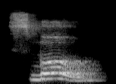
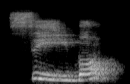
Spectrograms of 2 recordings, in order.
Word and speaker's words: Sbo: And this is a name for girls, and it's shortened this way. Sbo, Sbo. So simply the first two syllables with the I dropped. Sbo. But you'll also hear people say Sibo, Sibo. And those are people usually from the northern part of the country who say that.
